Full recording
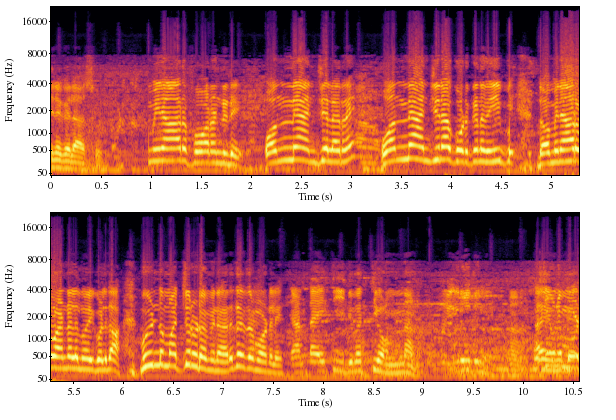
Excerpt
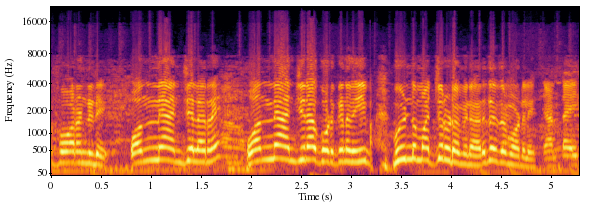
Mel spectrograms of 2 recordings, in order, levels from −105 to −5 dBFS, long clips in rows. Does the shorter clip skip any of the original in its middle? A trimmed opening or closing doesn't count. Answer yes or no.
yes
